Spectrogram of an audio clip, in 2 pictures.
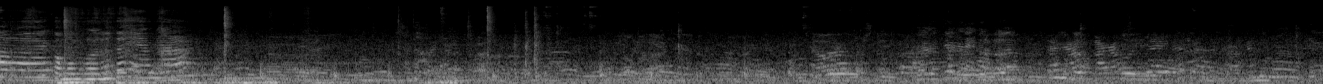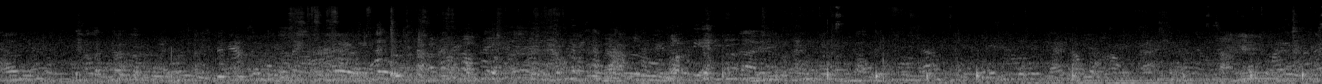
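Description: A man sings into a microphone, heard through loudspeakers in a room.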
